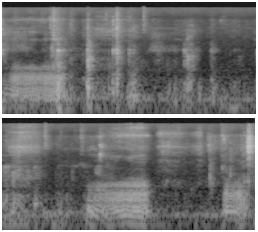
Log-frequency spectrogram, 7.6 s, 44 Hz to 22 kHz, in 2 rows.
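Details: Flash, a one-year-old Miniature Pinscher, indoors, stealing a toy from Hanna, a nearly 12-year-old Pitbull with degenerative disc disease. Low rumbling growls come in sustained bursts, one at the start and another around five seconds, broken by soft thumps and scuffling.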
